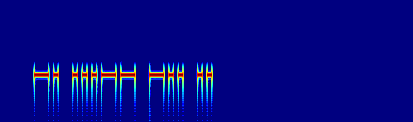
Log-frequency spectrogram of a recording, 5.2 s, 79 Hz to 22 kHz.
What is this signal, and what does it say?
Morse code, heard as a keyed tone, about 21 wpm, 700 Hz. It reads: N3DI
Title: USA Call Signs - 4 Characters - Repeated 3x - 20wpm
